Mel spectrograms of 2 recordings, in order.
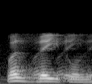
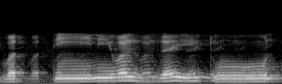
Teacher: زا پر شد ہے اس لیے زا کو دو بار بھی پڑھیں گے اور سختی سے پڑھیں گے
